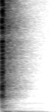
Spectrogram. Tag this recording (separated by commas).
Domestic sounds, Typewriter, Typing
